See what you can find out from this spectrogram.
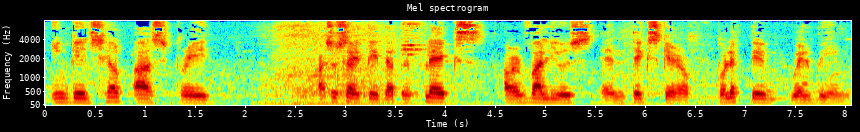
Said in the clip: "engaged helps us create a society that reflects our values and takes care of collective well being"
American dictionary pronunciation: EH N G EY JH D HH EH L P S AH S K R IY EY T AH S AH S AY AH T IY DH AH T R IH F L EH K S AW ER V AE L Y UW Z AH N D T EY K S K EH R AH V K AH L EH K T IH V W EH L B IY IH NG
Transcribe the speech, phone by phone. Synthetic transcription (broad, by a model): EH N G EY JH HH EH L P AH S K R IY EY T AH S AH S AY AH T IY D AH T R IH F L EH K S AW ER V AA L Y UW S AH N D T EY K S K EH R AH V K AH L EH K T IH V W EH L B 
